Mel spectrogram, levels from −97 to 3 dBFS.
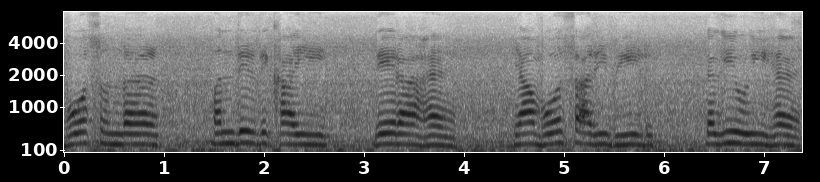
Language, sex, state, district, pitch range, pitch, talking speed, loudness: Hindi, female, Haryana, Rohtak, 190-225 Hz, 215 Hz, 115 wpm, -13 LUFS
